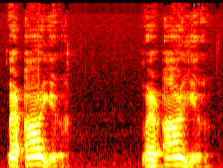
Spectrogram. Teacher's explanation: Do you notice a falling intonation at the end of the sentences?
